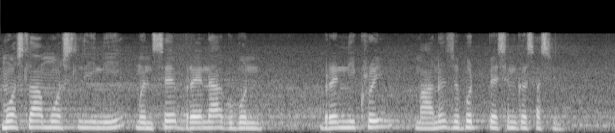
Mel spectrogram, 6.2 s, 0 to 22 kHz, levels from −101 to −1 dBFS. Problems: constant background noise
